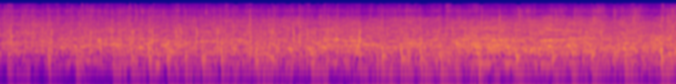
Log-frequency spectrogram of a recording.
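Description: Baseball stadium crowd talking and cheering, with scattered clapping, after a run-scoring hit.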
